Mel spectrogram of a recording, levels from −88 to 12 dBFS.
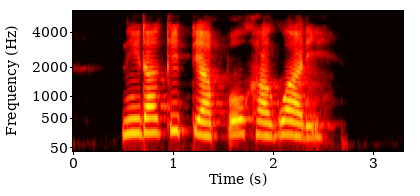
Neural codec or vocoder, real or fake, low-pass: codec, 24 kHz, 3.1 kbps, DualCodec; fake; 5.4 kHz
